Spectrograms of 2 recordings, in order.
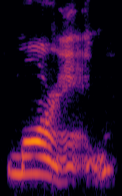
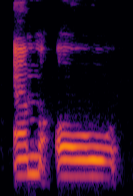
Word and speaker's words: Moran: name it's actually pronounced morin so there's emphasis on the second syllable um and morin probably means big or great uh the french variation it's actually a variant of um the name spelled m-o-r-a-n-t but because this is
